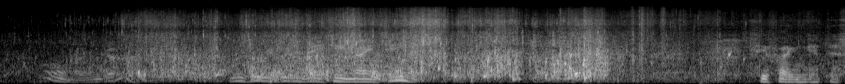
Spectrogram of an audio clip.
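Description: Water splashes loudly as a man wades through a shallow stream.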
